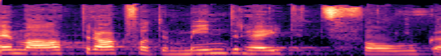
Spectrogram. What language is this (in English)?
Swiss German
